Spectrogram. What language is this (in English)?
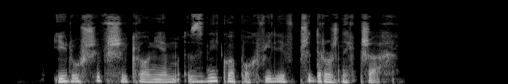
Polish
